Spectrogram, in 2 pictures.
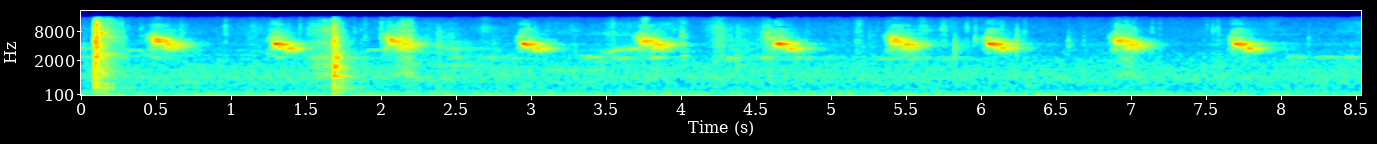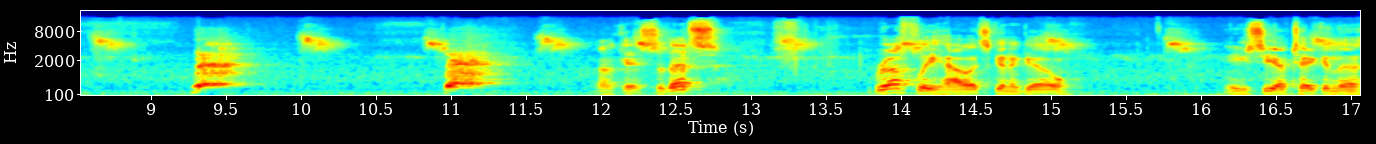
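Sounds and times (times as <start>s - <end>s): sharp metal knocks: 0.0s - 0.4s
bird chirping: 0.0s - 17.0s.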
